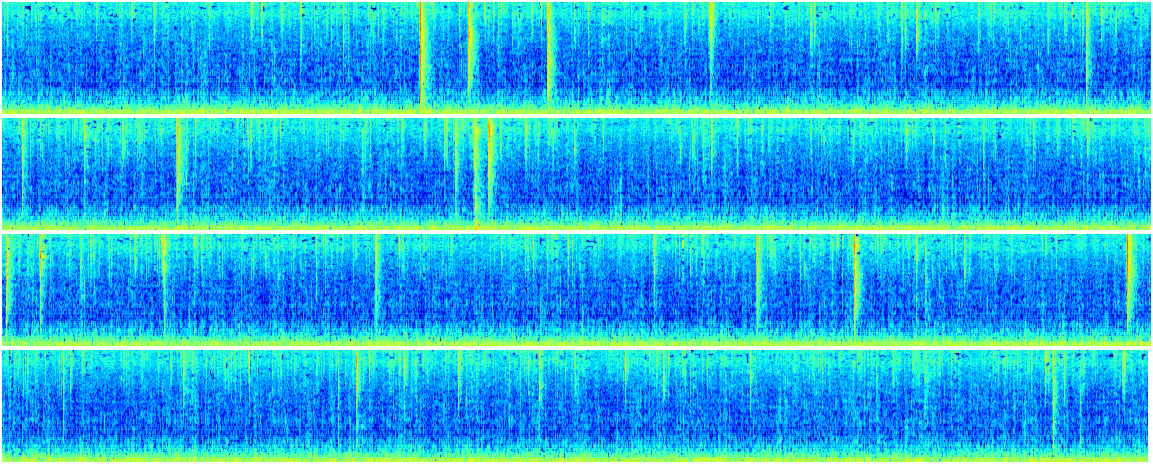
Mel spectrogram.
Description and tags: fire large rumbling in fireplace nearby center more roomy good detail warm with loud snaps
fireplace, loud, snaps, rumbling, fire, large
